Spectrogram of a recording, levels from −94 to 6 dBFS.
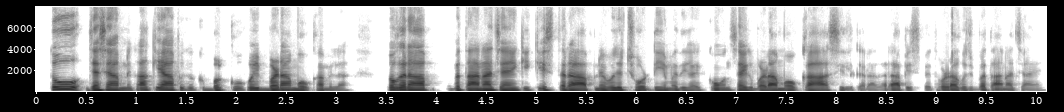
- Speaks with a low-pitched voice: Yes, low, 120 Hz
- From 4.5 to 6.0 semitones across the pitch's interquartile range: Yes, wide, 5.6 semitones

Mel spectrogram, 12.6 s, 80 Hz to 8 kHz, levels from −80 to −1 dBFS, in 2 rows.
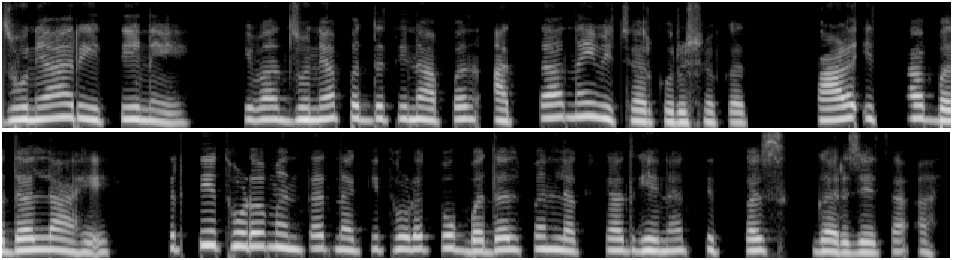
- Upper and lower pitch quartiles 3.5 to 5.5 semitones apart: No, average, 3.0 semitones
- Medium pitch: No, high, 220 Hz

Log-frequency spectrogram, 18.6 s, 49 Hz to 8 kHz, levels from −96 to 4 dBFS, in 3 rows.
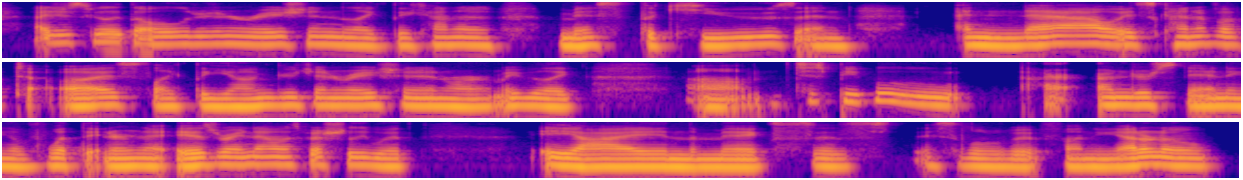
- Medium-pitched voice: Yes, medium, 155 Hz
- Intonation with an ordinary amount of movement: No, narrow, 2.3 semitones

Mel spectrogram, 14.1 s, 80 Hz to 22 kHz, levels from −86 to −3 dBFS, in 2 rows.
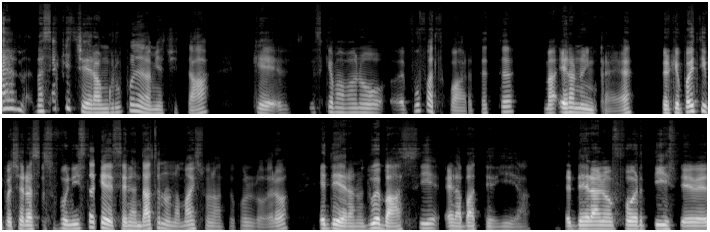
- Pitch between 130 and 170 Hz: Yes, low, 135 Hz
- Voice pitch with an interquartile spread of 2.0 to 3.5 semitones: No, average, 4.2 semitones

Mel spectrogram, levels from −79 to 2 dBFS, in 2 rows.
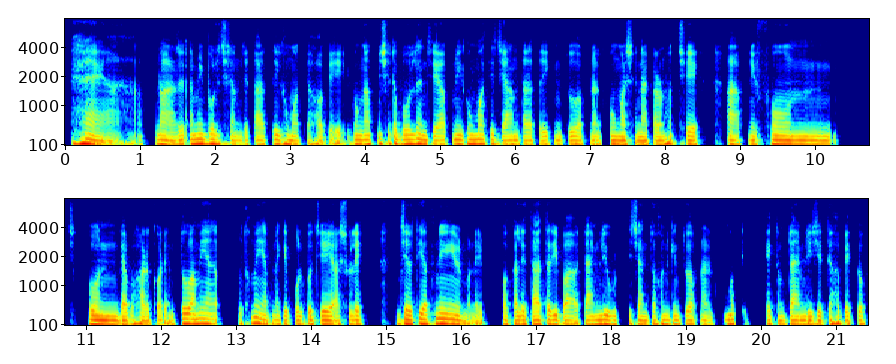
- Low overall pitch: Yes, low, 100 Hz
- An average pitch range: No, narrow, 2.0 semitones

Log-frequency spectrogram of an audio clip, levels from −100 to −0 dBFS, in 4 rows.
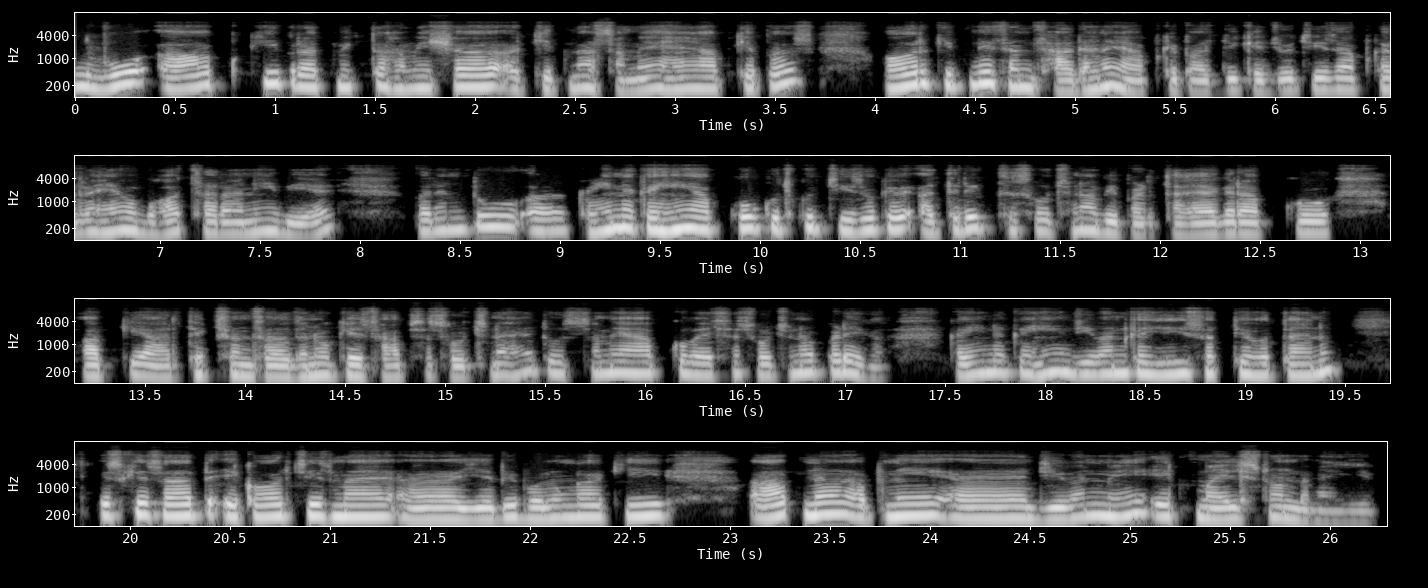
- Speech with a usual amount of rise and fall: Yes, average, 3.2 semitones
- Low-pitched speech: No, medium, 170 Hz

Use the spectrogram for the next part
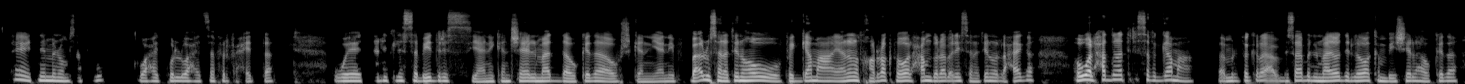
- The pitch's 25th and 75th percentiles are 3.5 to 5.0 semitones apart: No, narrow, 2.5 semitones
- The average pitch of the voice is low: No, medium, 160 Hz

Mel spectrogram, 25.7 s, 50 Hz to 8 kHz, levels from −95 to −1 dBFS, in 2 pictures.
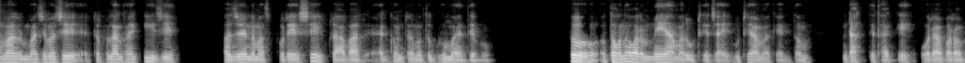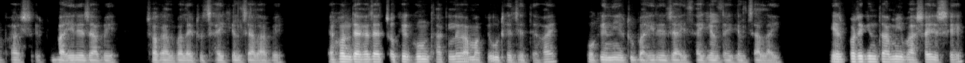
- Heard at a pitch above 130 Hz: No, low, 105 Hz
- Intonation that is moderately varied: Yes, average, 3.1 semitones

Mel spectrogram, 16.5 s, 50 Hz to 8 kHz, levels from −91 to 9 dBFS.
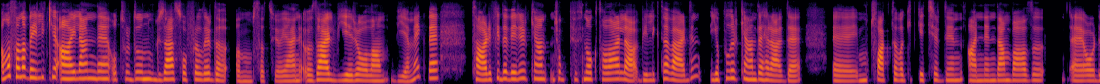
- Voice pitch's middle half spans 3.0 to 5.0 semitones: Yes, average, 4.2 semitones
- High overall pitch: Yes, high, 210 Hz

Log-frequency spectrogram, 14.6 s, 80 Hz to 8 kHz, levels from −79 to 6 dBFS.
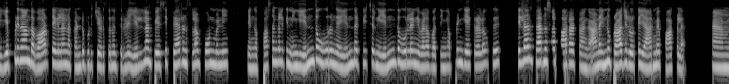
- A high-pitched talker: Yes, high, 235 Hz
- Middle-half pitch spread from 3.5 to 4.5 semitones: No, average, 3.0 semitones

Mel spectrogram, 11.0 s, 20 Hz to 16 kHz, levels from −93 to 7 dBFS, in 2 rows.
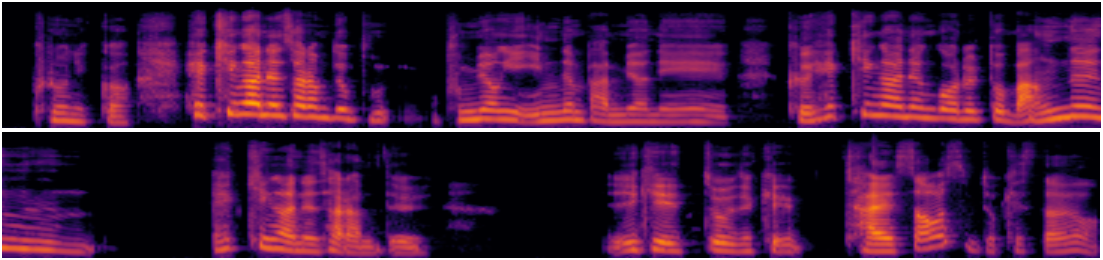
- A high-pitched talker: Yes, high, 195 Hz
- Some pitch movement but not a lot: No, wide, 6.1 semitones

